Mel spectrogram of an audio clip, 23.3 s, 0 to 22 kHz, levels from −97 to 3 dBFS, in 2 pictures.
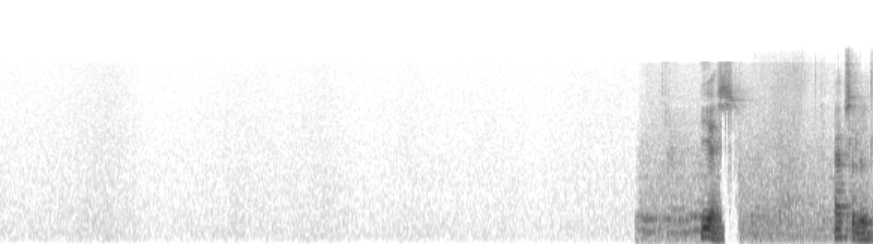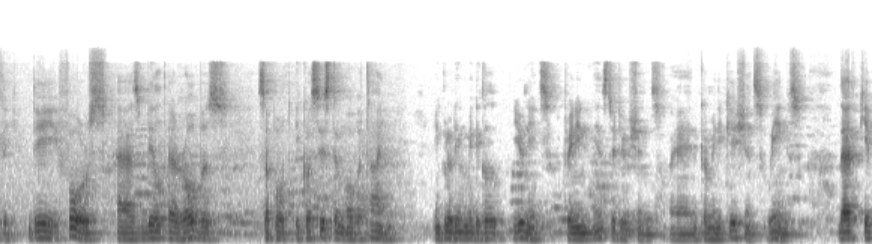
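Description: Speech, hit twice by a Bluetooth SBC bit pool drop. From 10.03 to 13.05 s, and again from 20.81 s to the end, the treble goes dull and a gritty noise rises. The link was likely congested, so the encoder cut its bit budget. The sound points to a bit pool falling from 28 to 12, near 96 kbps. The top sub-bands then starve, and the rest is coarsely quantised. The call-style band limit at 8 kHz stays in place throughout.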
